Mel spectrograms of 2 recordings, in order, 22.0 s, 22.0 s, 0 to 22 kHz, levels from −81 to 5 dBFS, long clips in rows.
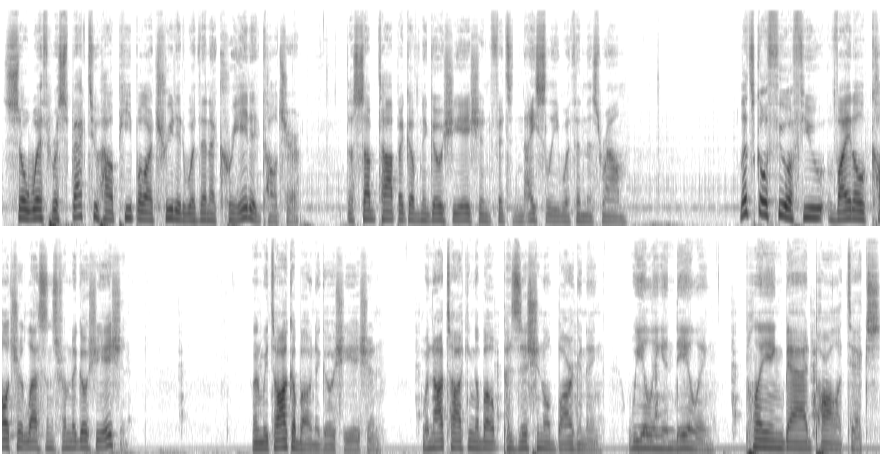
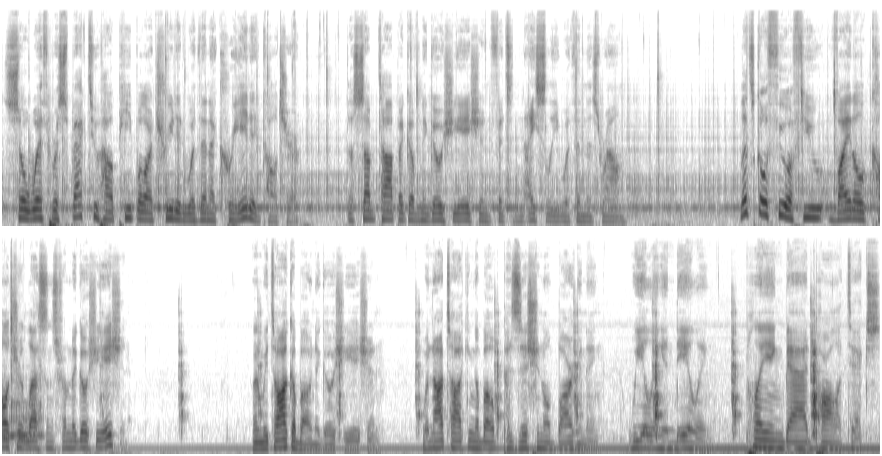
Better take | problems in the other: first | household noises; loud; throughout; 10 dB below the speech; faint in the first

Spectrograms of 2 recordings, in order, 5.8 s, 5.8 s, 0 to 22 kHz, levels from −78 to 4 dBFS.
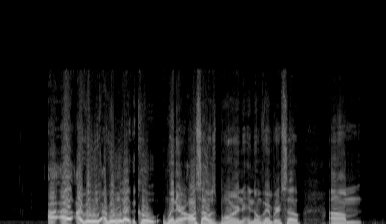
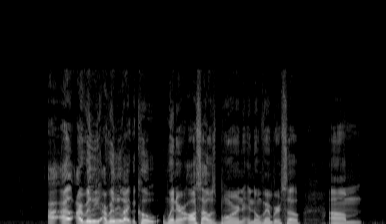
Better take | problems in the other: second | distortion; heavy; 7 dB below the speech

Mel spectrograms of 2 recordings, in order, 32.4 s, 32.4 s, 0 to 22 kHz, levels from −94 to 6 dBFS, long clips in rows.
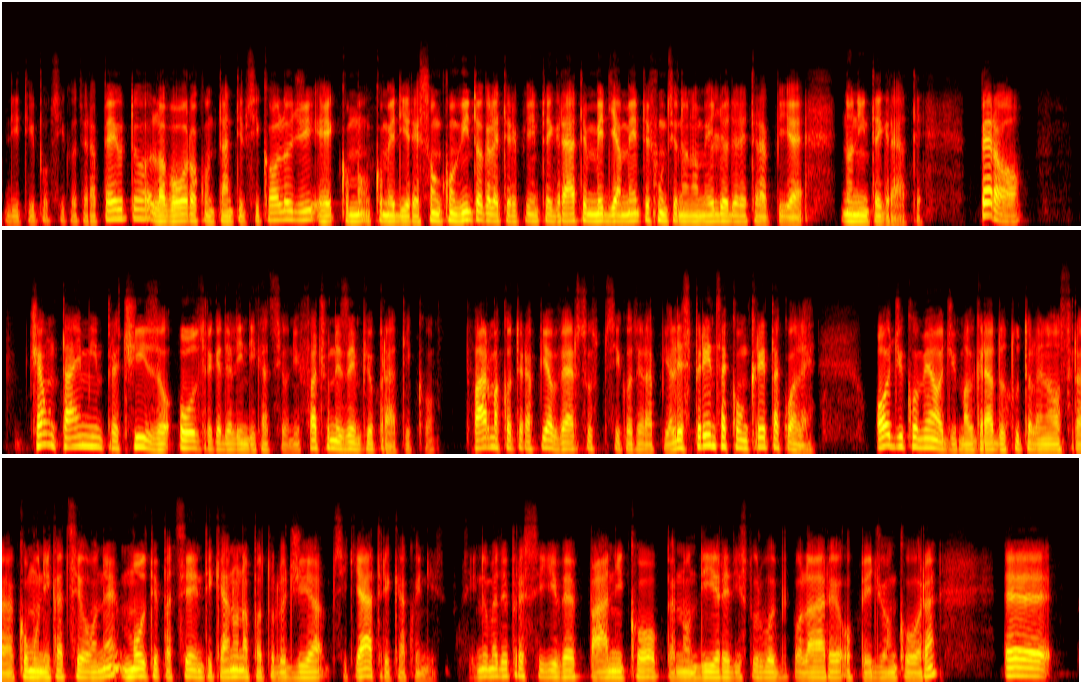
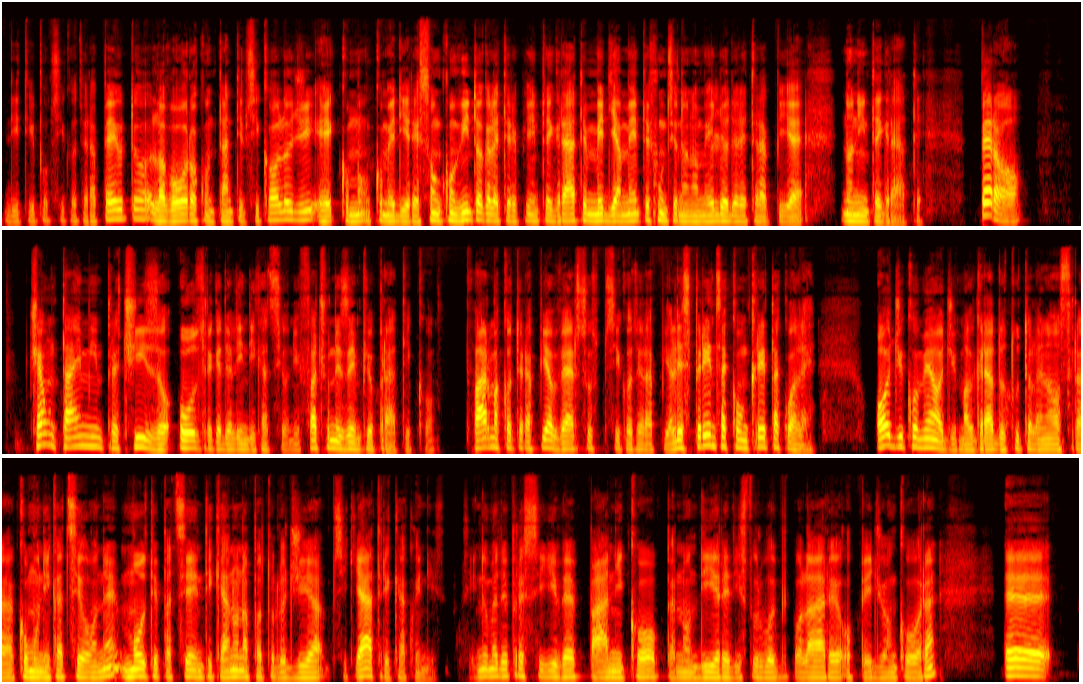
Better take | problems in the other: second | muffled; slightly; fading above 3.5 kHz

